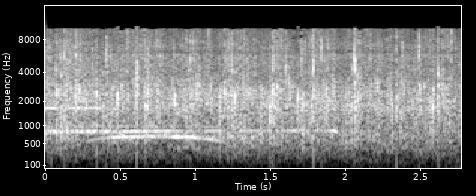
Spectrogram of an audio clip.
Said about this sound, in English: If you are clapping for Jesus, clap well. I don't know if you are.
